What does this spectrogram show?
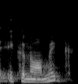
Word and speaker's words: economic: तो यहाँ second syllable पे स्ट्रेस है और यहाँ थर्ड सिलेबल पे स्ट्रेस है। तो इसको पढ़ते हैं इकोनॉमिक और इसको पढ़ते हैं इकोनॉमी।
